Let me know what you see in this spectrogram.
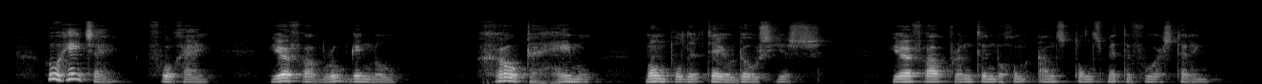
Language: Dutch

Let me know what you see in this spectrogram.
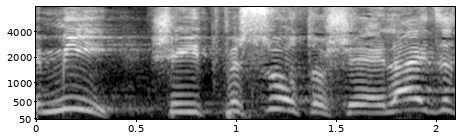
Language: Hebrew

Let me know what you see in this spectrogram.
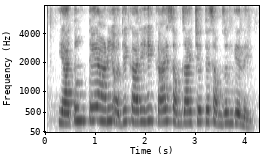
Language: Marathi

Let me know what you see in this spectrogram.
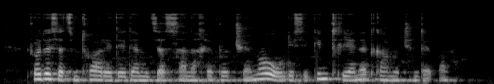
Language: Georgian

